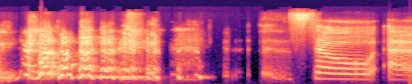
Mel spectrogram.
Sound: laughs

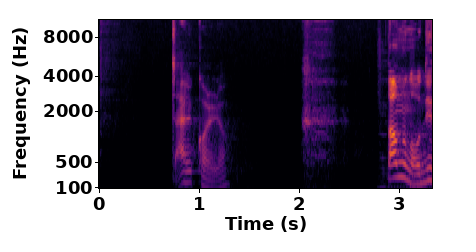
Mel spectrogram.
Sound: speaks Korean; chuckles; speaks Korean

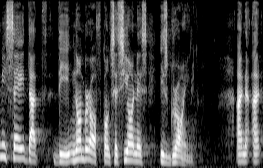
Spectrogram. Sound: speaking Spanish

